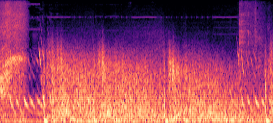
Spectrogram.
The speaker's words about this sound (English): Fire on all enemy ships. One photon each should do. Let's not waste ammunition. Target locked and acquired on all warbirds. Firing.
